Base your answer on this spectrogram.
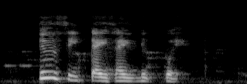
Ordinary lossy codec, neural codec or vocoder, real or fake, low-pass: MP3, 48 kbps; codec, 44.1 kHz, 2.6 kbps, SNAC; fake; 10.8 kHz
